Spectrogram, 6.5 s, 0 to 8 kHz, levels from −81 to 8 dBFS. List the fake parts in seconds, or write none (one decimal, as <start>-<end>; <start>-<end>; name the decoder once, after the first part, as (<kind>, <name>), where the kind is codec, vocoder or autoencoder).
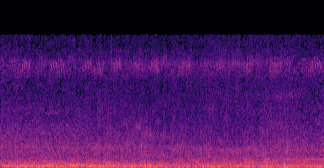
1.9-5.8 (codec, HILCodec)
